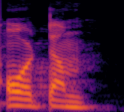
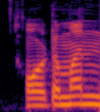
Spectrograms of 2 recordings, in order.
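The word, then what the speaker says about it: autumn: इसके बाद silent N, इसको पढ़ते हैं ऑटम, ऑटमन नहीं पढ़ना ऑटम।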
